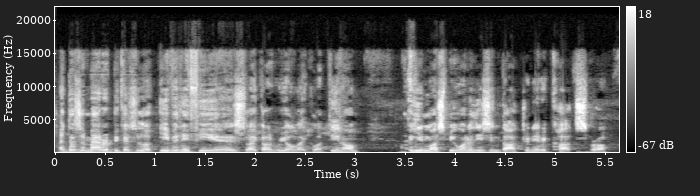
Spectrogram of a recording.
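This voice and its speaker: Husky fast-talking man arguing back. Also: mid-range voice, expressive, darkish tone. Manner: argumentative, cuts in with "first of all". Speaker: co-host of a live panel. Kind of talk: heated live discussion.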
